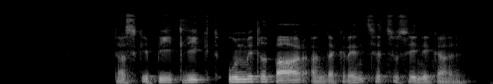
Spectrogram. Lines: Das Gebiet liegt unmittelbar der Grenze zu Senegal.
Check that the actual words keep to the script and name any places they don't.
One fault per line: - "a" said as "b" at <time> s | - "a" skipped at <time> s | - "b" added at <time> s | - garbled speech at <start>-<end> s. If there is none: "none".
- "an" added at 3.1 s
